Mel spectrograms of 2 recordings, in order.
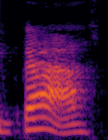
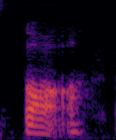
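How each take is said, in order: First: "bath" with a flat short a, as in "cat"; "bath" in an American accent, with a flat short a. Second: "bath" with a long broad ah, like "bahth"; "bath" in an English accent, with a broad ah; British bath. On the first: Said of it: "But I would say". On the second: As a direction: say "bath" the way her English husband does, broad ah. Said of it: "'cause my husband says". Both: Retold or imitated.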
